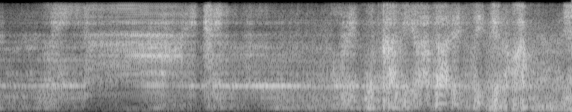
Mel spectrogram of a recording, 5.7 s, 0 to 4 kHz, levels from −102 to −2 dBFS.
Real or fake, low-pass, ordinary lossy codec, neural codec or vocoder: fake; 3.6 kHz; none; codec, 16 kHz in and 24 kHz out, 0.6 kbps, FocalCodec, streaming, 4096 codes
